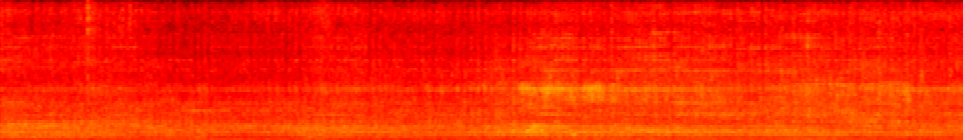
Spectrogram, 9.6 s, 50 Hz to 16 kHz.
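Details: 1991–92 John Deere 455G track loader diesel: settles into a steady, even low rumble with constant rhythm, no knocks or misses; running normally.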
